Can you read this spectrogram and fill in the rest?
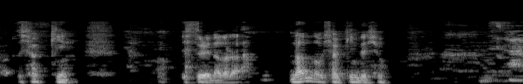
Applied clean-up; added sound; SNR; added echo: classical method Wiener filter.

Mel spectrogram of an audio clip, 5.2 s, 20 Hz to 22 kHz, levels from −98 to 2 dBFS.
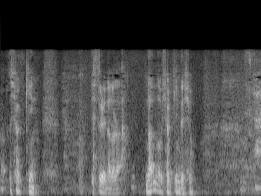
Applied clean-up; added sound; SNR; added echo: none; none; none; none.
